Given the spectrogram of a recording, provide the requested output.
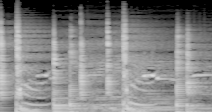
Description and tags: Done with Redrum in Reason
electronic, percussion, reason, redrum, wavedrum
